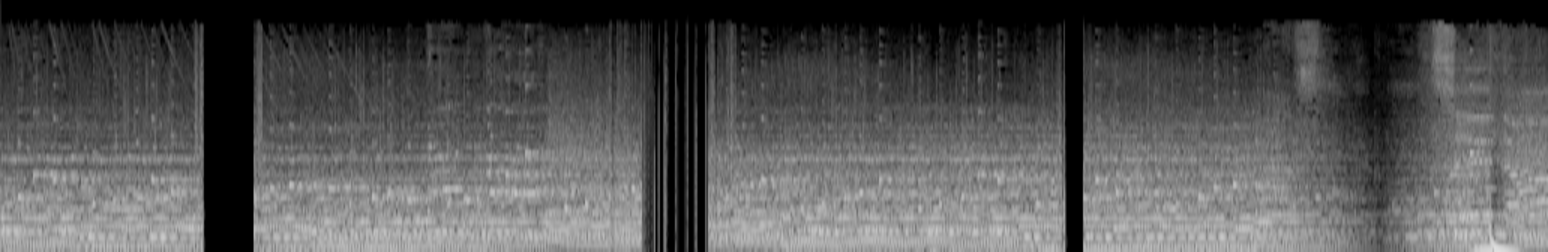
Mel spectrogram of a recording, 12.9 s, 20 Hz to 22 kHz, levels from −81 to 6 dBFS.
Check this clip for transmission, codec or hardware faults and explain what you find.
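Three brief dropouts with crackle at their edges, at 1.62 to 2.18 s, 5.08 to 6.13 s and 8.80 to 9.09 s, come from an intermittent contact. A loose plug or cable briefly breaks the signal path, silencing the sound for about 0.43 s, 0.56 s and 0.16 s.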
